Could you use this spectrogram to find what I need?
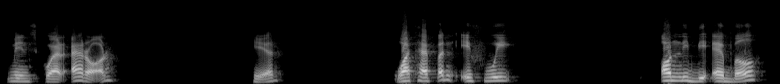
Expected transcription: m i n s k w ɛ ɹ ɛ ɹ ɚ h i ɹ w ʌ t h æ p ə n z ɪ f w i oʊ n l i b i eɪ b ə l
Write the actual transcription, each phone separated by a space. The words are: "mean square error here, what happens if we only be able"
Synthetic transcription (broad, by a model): m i n s k w ɛ ɹ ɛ ɹ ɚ h i ɹ w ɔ t h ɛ p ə n ɪ f w i oʊ n l i b i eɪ b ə l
